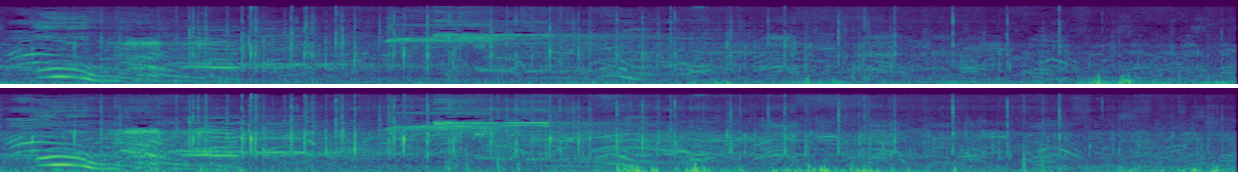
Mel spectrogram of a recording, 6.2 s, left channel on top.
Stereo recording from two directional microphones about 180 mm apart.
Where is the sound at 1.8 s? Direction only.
45° left (ahead or behind).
